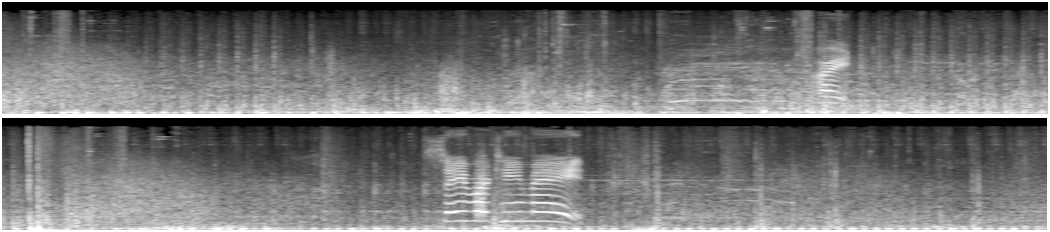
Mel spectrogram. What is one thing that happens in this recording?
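Gunfire cracks and booms in the distance.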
